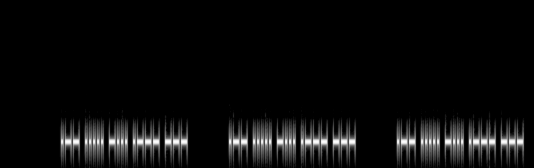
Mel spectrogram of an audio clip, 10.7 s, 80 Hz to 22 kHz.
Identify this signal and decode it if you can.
Morse code, heard as a keyed tone, about 32 wpm, 700 Hz. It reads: W5BJO W5BJO W5BJO
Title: USA Call Signs - 5 Characters - Repeated 3x - 30wpm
